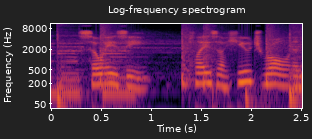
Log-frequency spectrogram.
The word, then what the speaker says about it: psoas: The psoas, which is pronounced psoas, plays a huge role in the movement of the human body.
